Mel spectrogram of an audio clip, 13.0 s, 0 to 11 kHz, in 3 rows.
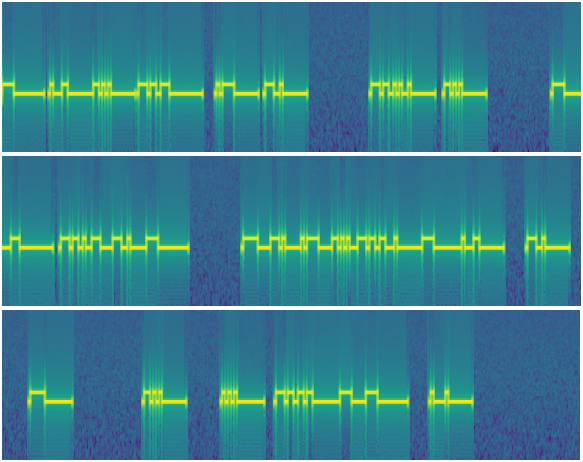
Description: TTY/TDD text telephone tones (45.45 baud Baudot), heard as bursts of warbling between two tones, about 400 Hz shift, 1600 Hz centre. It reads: … MEN FROM ANOTHER COUNTRY LOOK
